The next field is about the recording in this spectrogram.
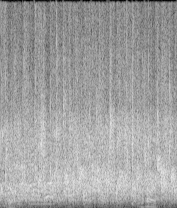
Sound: audience applauding

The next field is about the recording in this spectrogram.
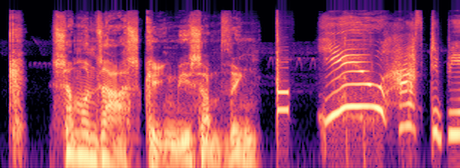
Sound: phone beeps

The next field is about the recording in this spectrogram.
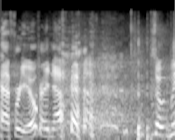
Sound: laughter

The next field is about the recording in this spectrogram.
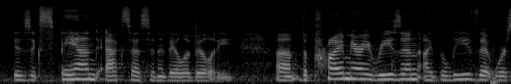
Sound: none

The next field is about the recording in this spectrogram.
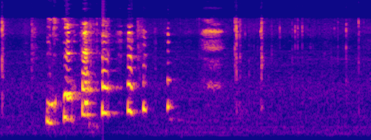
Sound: laughing maniacly

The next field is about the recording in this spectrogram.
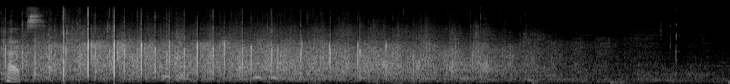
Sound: applause

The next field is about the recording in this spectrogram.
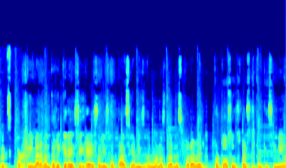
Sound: speaks in foreign language

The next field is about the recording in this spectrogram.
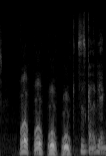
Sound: descending laughter

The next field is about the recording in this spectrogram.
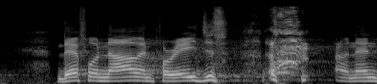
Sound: coughing

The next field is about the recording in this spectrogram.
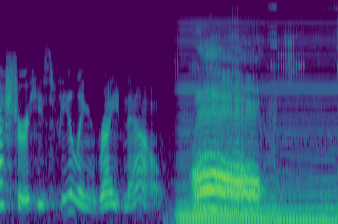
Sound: electricity buzzing

